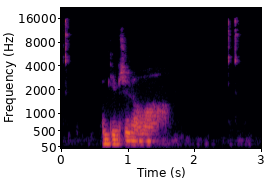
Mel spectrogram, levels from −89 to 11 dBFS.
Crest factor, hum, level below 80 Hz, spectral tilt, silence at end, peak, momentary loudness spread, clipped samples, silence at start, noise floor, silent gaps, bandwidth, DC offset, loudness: 20 dB; none; -78 dBFS; -6.5 dB/octave; 0.35 s; -14 dBFS; 17 LU; under 0.1%; 0.05 s; -71 dBFS; none; 16 kHz; under 0.1%; -31 LUFS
